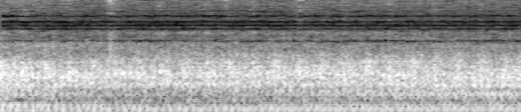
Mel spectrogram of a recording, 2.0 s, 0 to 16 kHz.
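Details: 6.7 Cummins turbo diesel, started after an engine fuel filter change and priming by cycling the key, no leaks found: steady even diesel clatter at idle with no misses or surging; normal idle.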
